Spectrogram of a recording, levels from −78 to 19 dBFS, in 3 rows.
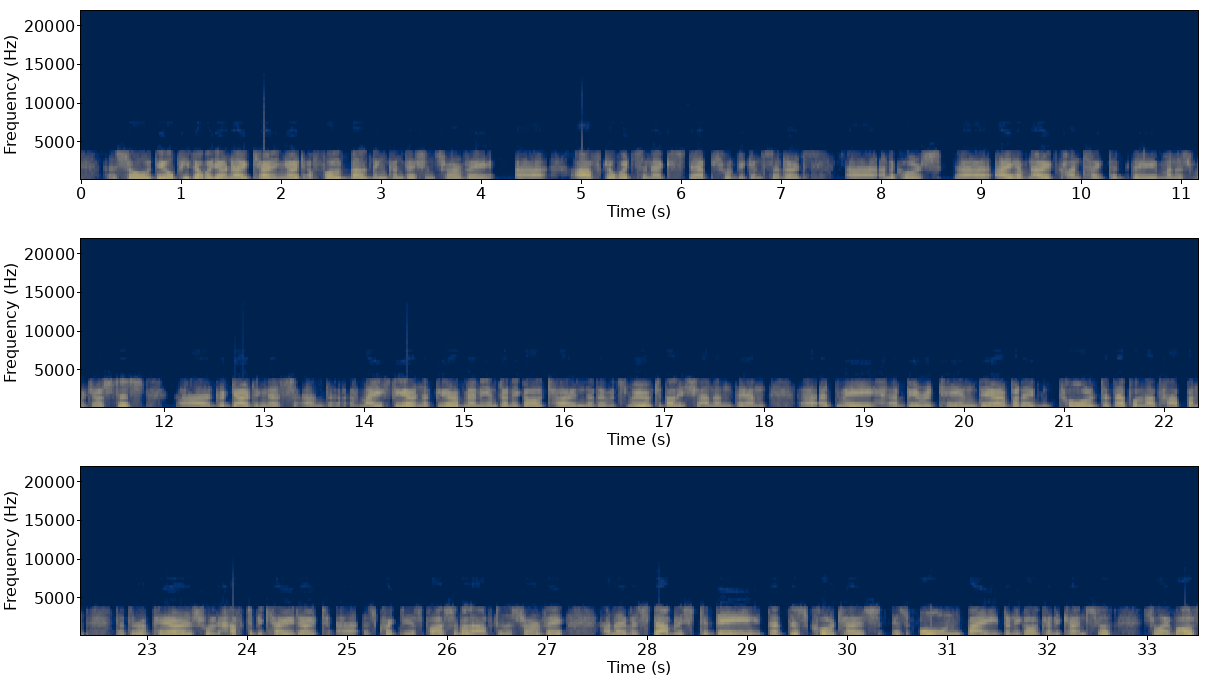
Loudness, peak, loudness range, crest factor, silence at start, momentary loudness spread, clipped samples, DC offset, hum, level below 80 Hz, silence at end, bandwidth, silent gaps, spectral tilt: -19 LUFS; 0 dBFS; 4 LU; 18 dB; 0 s; 11 LU; under 0.1%; under 0.1%; none; -76 dBFS; 0 s; 4.1 kHz; none; -7 dB/octave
